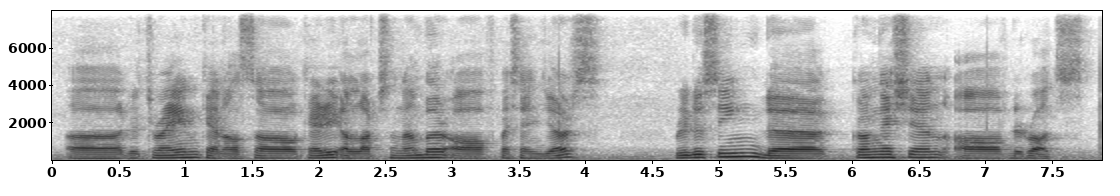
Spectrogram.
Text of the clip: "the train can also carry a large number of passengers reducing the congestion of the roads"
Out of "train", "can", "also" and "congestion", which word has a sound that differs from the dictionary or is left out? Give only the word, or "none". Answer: congestion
